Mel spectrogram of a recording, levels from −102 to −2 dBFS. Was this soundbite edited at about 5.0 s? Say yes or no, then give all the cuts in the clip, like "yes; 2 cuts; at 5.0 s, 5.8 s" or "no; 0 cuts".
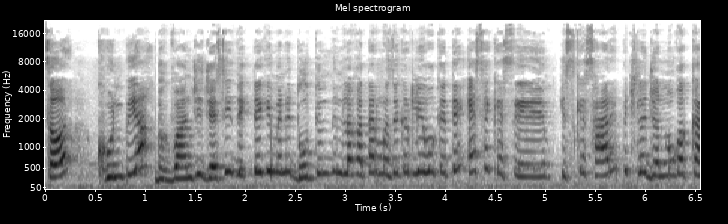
yes; 2 cuts; at 1.1 s, 5.0 s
